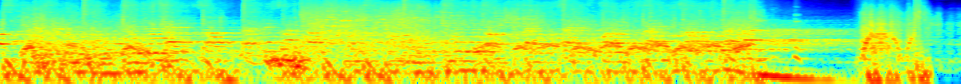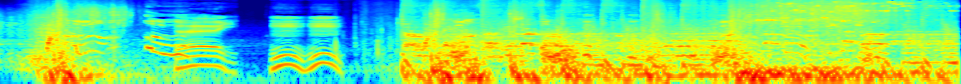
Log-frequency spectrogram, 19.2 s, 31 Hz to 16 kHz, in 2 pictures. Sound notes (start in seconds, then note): 16.9 glass shatters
